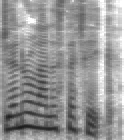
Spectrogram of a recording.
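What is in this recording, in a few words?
"general anaesthetic", British English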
